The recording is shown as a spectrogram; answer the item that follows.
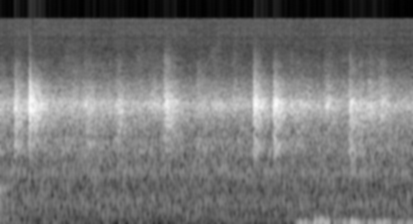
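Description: Chalk writing on a blackboard: a few sharp taps and scratches of the chalk as a word is written, over a steady background hiss.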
